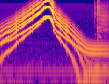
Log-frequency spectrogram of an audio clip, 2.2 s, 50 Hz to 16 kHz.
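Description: Absynth 5 software synthesizer playing a frequency-modulated sine tone while the modulator frequency is swept up and back down. Over a steady low note, a stack of sideband partials glides steeply up to a peak about halfway through, then glides back down and settles into a steady chord-like stack near the end. Modulating this fast no longer gives one pitch moving around; it generates a huge wide range of frequencies.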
